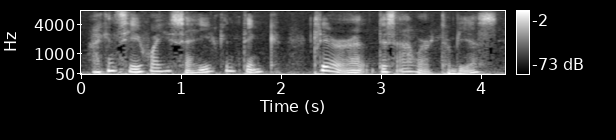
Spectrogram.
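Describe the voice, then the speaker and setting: A man voicing a gentle, caring nineteenth-century woman in a comic-book story. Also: medium pitch, sing-song, moderate pace, voice pushed up, close to an everyday voice. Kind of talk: comic-book dramatic reading. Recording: noticeable background noise.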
